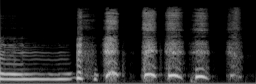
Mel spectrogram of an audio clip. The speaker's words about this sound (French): Non mais c'est quoi ce bordel là? Il y en a un qui pleure dans le coin.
